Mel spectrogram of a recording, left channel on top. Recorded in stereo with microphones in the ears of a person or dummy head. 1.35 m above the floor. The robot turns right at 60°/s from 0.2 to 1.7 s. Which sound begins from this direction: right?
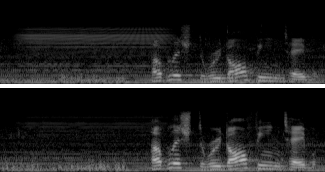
A man speaking, at 1.5 s.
